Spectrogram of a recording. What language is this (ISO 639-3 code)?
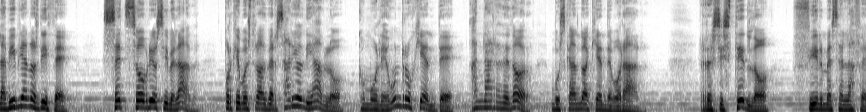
spa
